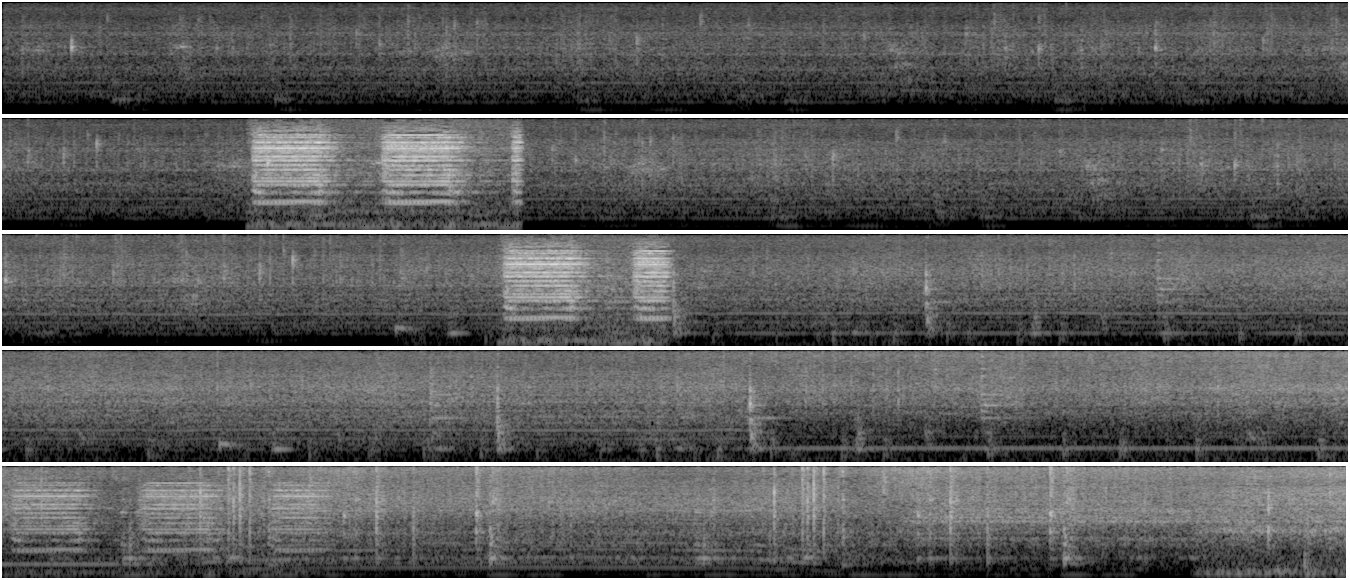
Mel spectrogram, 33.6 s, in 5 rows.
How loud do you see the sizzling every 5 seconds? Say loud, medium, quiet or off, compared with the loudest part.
quiet, quiet, medium, medium, loud, loud, loud.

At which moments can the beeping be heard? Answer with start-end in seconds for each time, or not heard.
8.0-9.3, 15.9-16.9, 26.9-28.6.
